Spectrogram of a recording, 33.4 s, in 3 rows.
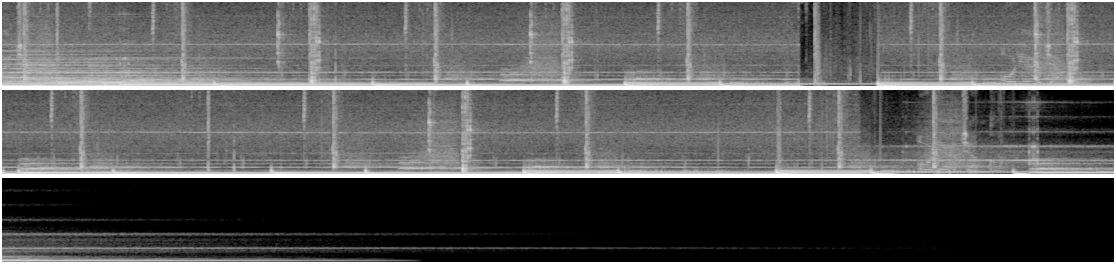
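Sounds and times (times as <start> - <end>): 
documentary ambient music: 0.0 - 26.3.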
